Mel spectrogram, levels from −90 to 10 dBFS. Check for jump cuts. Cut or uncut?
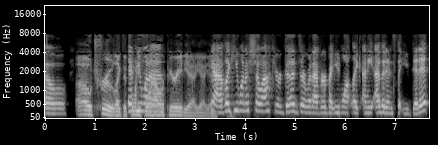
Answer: cut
